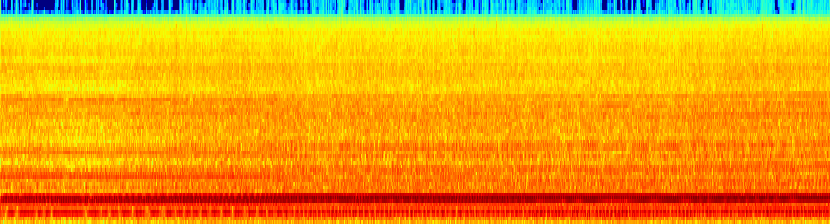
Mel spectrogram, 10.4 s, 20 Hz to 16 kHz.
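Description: Racing quadcopter's four Lumenier FX2000kv brushless motors spinning Gemfan 5x3 props in steady low flight: a loud, steady whining drone of several close pitches beating against each other, stepping up slightly in pitch about four seconds in.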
